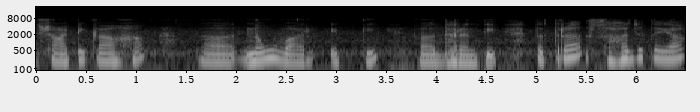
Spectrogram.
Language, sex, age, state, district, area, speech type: Sanskrit, female, 30-45, Maharashtra, Nagpur, urban, spontaneous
